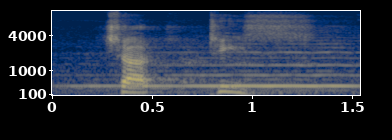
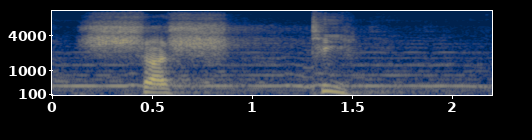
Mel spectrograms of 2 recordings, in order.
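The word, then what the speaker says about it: Chhathi: we haven't chucked ease Chuck tease is a mispronunciation of shush teeth shush the puja is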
